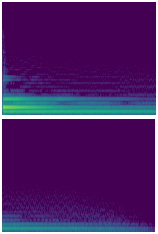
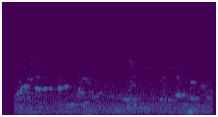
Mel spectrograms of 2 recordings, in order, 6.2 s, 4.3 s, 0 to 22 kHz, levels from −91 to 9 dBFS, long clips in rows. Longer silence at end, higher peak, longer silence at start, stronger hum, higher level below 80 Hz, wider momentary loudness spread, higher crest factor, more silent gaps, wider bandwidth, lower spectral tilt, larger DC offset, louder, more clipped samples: first, 1.7 s vs 0.1 s; first, -8 dBFS vs -46 dBFS; second, 0 s vs 0.25 s; first, 60 Hz at -60 dBFS vs none; first, -58 dBFS vs -82 dBFS; first, 25 LU vs 8 LU; about the same, 20 dB vs 18 dB; neither; second, 1.5 kHz vs 7 kHz; first, -14.5 dB/octave vs -6.5 dB/octave; neither; first, -26 LUFS vs -65 LUFS; neither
